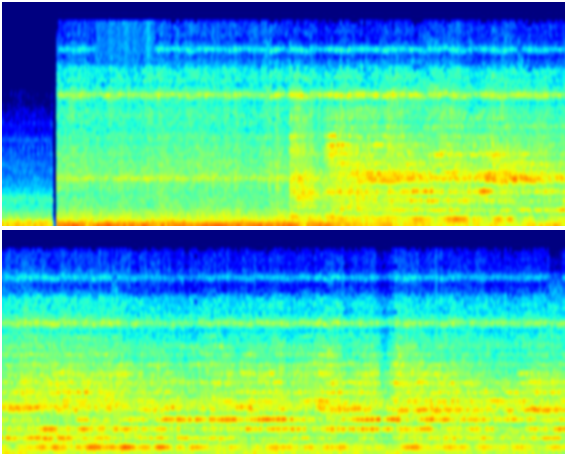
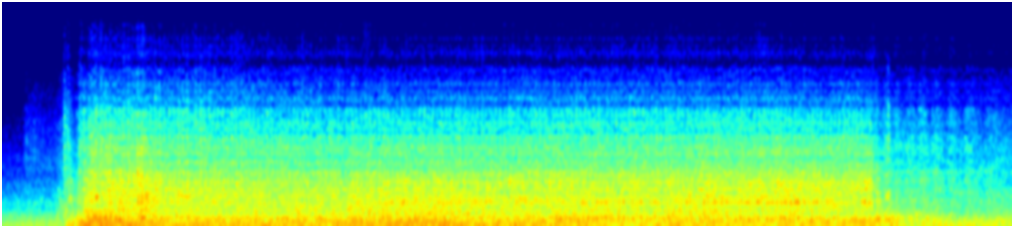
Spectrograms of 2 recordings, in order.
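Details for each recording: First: Big bandsaw after reinstalling and tightening both set screws that had backed out: steady high hiss and whir of the blade with no knocking or rattling; totally quiet, running normally. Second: Big bandsaw drive noise after the saw failed on first job: steady low hum with higher whine over a harsh rushing drone; owner suspects deeper trouble beyond blade alignment, possibly the small transmission (gearbox) ran out of oil.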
